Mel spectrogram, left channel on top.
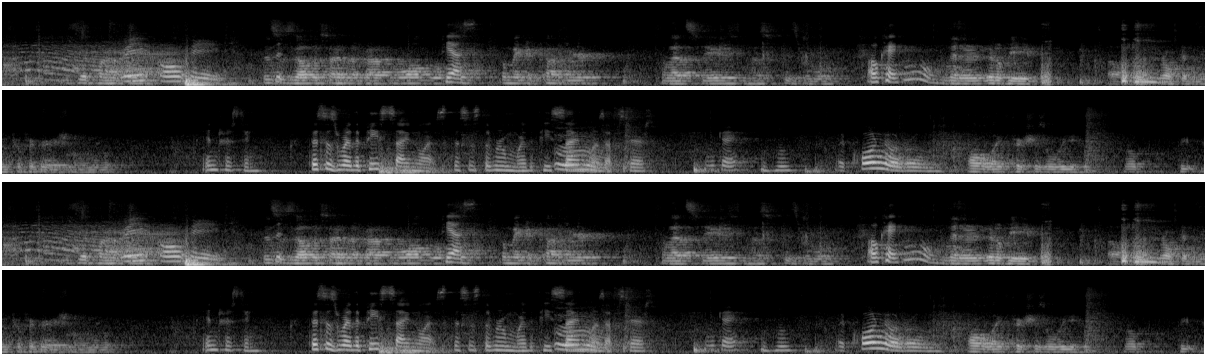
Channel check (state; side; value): identical; both; correlation 1.00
